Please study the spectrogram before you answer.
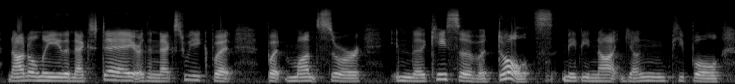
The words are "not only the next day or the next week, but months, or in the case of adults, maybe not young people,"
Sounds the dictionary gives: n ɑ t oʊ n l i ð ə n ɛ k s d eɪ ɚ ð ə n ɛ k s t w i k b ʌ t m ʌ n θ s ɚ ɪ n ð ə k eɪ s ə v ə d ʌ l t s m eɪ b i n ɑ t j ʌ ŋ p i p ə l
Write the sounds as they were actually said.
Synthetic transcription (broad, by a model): n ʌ t oʊ n l i ð ə n ɛ k s d eɪ ɚ ð ə n ɛ k s t w i k b ʌ t m ʌ n θ s ɚ ɪ n ð ə k eɪ s ə v ə d ʌ l t s m eɪ b i n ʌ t j ʌ ŋ p i p l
